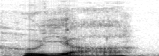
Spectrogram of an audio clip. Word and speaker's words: Hujar: Is it Hujar? Right. H-U-J-A-R. – Yeah. – So that might be Hujar. – Yeah, Hujar.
